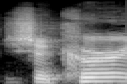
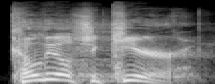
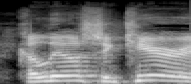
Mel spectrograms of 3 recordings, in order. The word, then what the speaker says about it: Khalil Shakir: uh really really good tight ends running backs Shakur is that how you say his name ask Jay Jay can you pronounce that one for us Khalil Shakir Khalil Shakir is is a stud in the slot he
